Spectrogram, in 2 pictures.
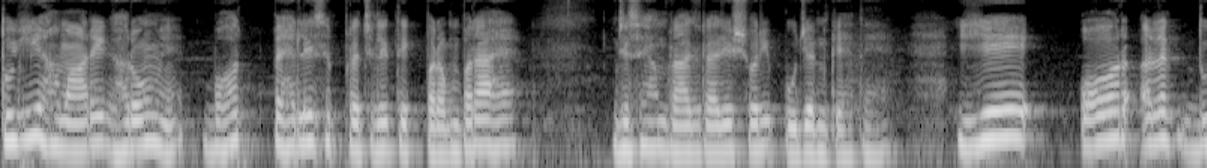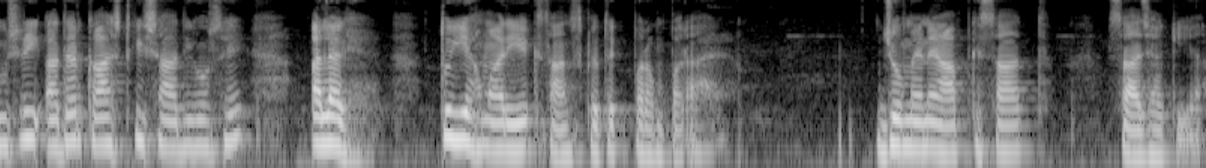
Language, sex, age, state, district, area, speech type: Hindi, male, 18-30, Madhya Pradesh, Hoshangabad, rural, spontaneous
